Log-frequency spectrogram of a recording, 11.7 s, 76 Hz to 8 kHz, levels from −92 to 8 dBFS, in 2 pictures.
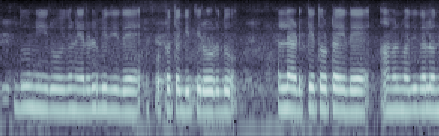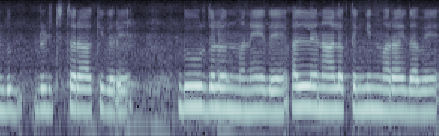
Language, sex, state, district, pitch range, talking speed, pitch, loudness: Kannada, female, Karnataka, Shimoga, 185-200 Hz, 140 wpm, 190 Hz, -14 LUFS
